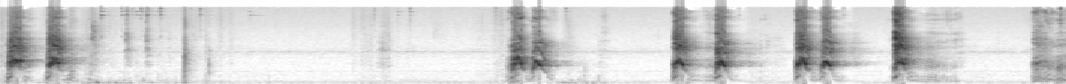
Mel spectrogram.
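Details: Norfolk Terriers wrestling with Ernie, working to keep him under control; a pair of sharp barks, a long quiet gap, then a run of loud, evenly spaced double barks about every one to two seconds.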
